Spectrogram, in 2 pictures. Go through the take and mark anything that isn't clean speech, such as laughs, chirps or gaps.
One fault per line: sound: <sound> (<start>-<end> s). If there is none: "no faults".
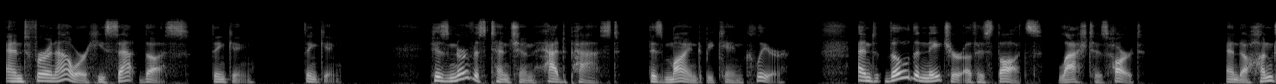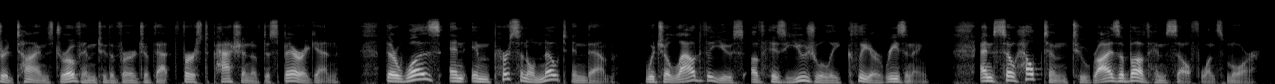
no faults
